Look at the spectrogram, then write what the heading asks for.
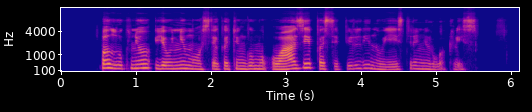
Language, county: Lithuanian, Marijampolė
